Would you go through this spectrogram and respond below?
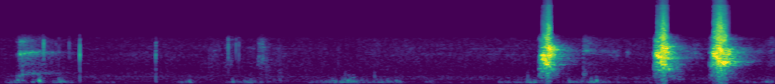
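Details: Ten-week-old male Shih Tzu puppy that likes to play and bite: soft rustling and handling sounds at first, then three loud, sharp barks about a second apart near the end.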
